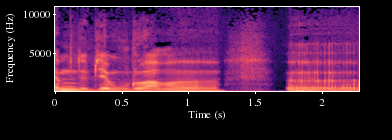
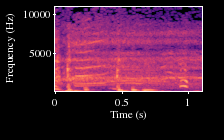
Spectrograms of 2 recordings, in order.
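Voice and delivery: shrieking laugh; 5 dB quieter than usual. Real, not acted. Laughing at jingle announcement.

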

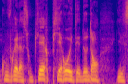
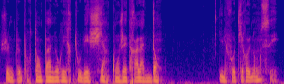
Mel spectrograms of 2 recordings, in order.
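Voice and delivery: sour tone; 4 semitones lower, 9 dB quieter than usual. A narrator's reading. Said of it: "d'un ton aigre".

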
